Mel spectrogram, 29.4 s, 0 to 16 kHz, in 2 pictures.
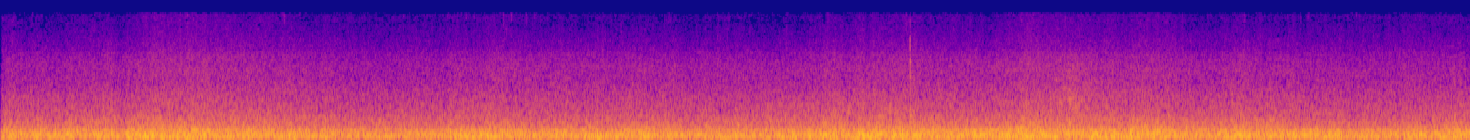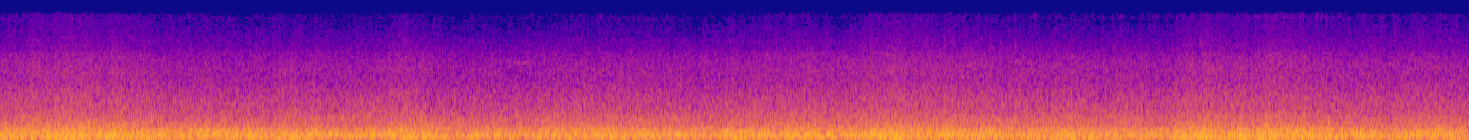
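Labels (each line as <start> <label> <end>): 0.0 Wind is blowing. 29.4
9.1 Wood tapping. 9.2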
